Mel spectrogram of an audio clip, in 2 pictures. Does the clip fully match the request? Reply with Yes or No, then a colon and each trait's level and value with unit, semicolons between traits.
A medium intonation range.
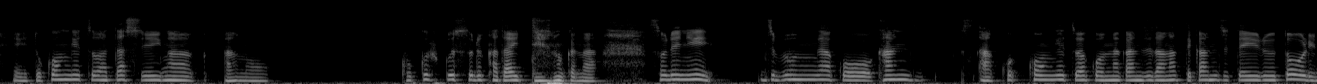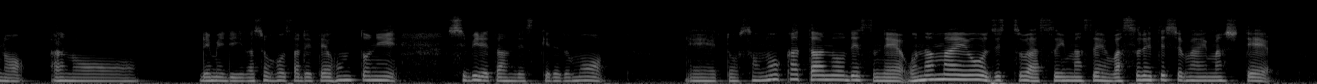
Yes: average, 3.8 semitones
